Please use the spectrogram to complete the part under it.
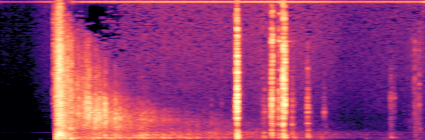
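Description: A rifle goes off with a single sharp, loud report at a shooting range, followed by a long rolling echo and a few fainter clicks and knocks as the action is worked.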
